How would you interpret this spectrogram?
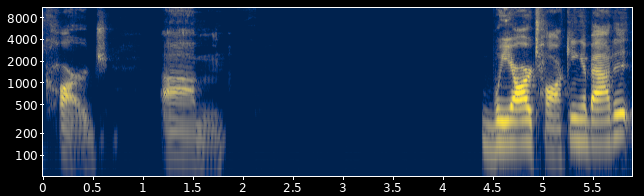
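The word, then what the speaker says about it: Kharg: We're talking about Karj Island, which I believe it, like I said, is pronounced Karj.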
